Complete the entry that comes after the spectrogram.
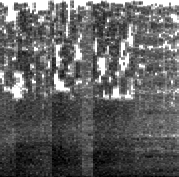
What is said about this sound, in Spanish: Oíd tiros. Esto quiere decir sangre, dolor, muerte.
